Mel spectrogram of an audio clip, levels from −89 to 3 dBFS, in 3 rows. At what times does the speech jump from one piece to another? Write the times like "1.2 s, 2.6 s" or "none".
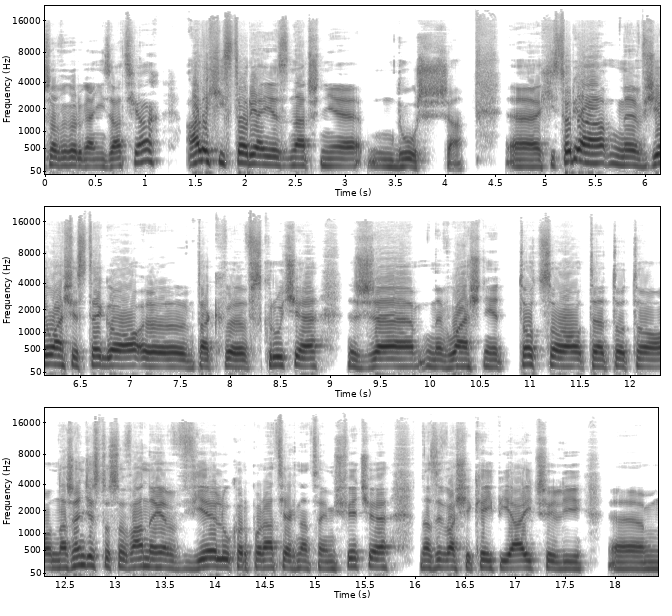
none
